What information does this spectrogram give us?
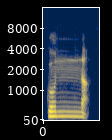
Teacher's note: اوپر شد آ جائے گی تو غنہ بھی ساتھ ہم کریں گے · دو نون اکٹھے ہو جائیں گے، اور پہلا نون ساکن ہو اور دوسرا نون جو ہے زبر والا ہو تو پہلا نون دوسرے نون کے اندر مرج ہو جائے گا. تو یہ بن جائے گا کننا.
